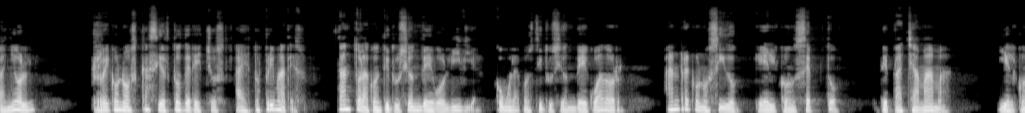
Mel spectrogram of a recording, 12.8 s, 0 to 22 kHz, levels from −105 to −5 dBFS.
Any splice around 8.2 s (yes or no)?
no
